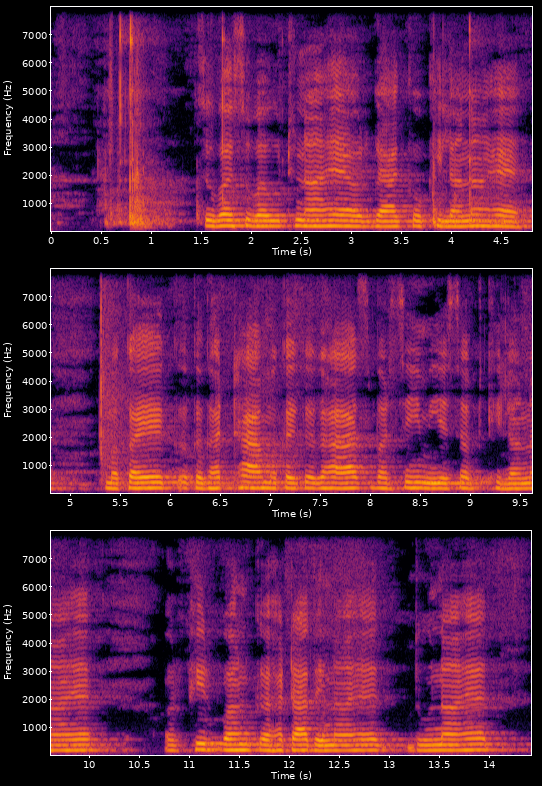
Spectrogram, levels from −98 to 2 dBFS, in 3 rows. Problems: background sounds at intervals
